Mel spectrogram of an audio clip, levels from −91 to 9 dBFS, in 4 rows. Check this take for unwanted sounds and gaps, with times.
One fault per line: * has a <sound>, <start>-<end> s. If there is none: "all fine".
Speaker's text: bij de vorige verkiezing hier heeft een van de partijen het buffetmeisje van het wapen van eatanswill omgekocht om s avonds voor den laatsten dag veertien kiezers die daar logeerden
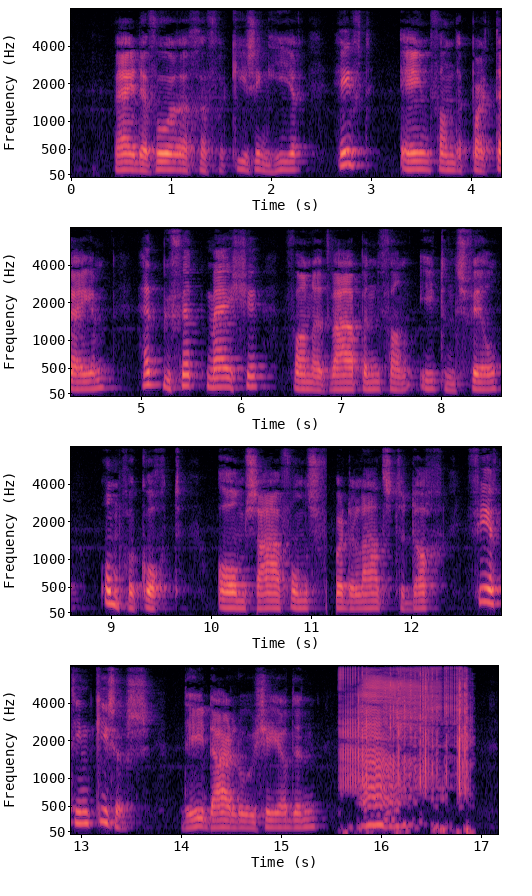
* has a dropout, 11.2-11.3 s
* has a squeak, 15.6-17.0 s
